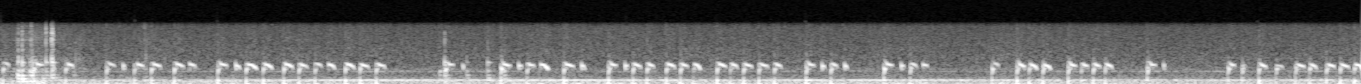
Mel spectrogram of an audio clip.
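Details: Pair of screech owls at a yard nest box in November, apparently house shopping; rapid series of short, quavering hoots repeated in bursts at a steady pitch, with background hum and low rumble.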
